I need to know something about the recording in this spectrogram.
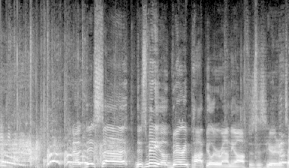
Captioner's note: applause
